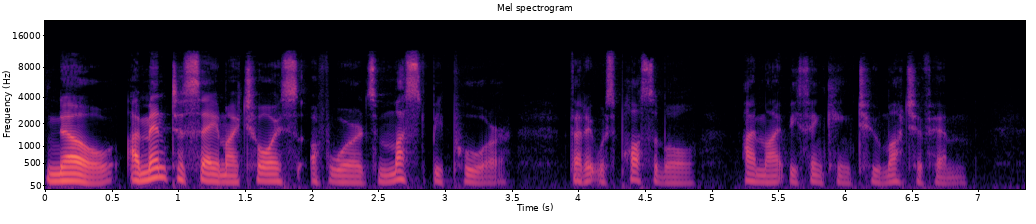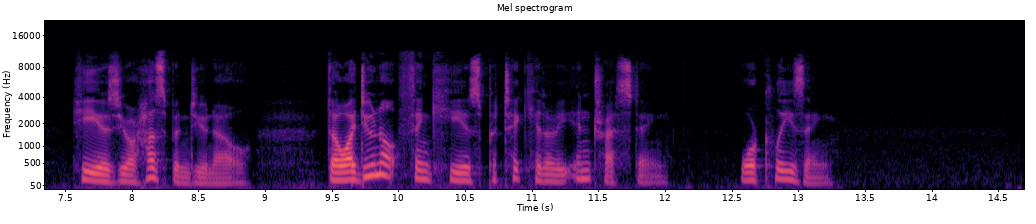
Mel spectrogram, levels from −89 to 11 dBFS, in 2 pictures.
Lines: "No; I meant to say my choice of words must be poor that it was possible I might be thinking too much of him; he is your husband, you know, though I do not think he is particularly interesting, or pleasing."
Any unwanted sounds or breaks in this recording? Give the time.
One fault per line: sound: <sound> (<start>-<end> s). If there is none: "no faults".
no faults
